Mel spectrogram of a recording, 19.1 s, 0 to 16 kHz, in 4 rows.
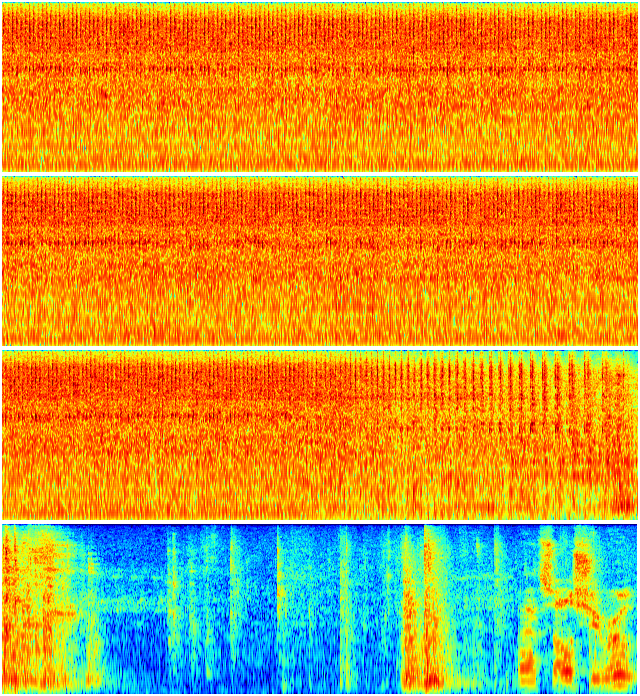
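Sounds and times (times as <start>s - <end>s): small engine running: 0.0s - 15.0s.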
